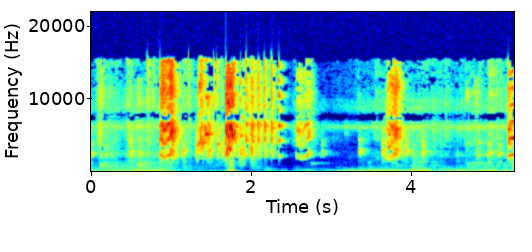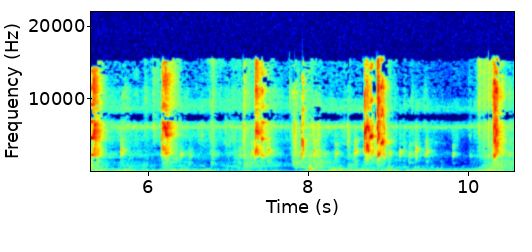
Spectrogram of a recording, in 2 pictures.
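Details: A lovebird in breeding condition utters scattered shrill, rasping chirps, single bursts spaced irregularly every second or two, with one louder double burst at the start and a soft background hum.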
